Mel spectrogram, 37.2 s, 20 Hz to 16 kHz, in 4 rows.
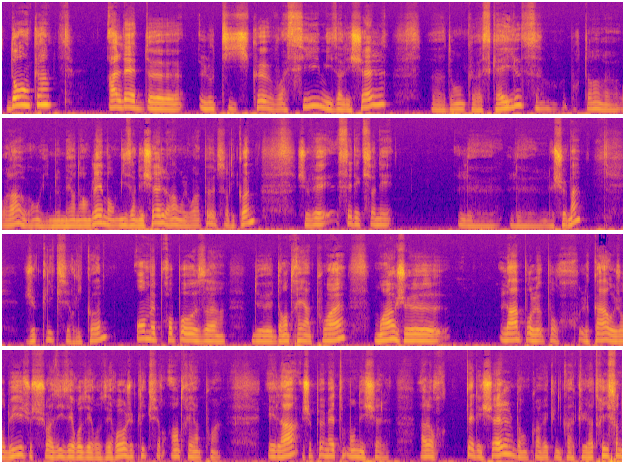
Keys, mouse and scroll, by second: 0.2 click, 14.5 click, 19.8 click, 30.5 click, 35.6 click.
